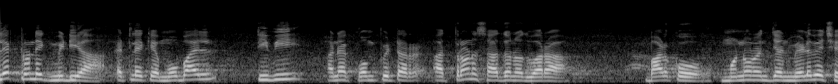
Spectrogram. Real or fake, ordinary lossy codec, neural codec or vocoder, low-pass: real; none; none; none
